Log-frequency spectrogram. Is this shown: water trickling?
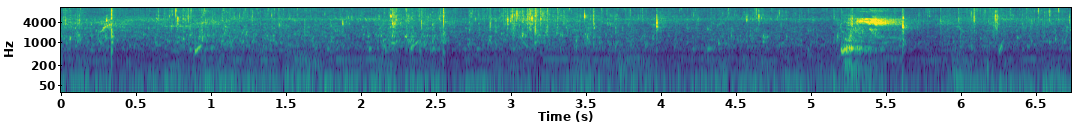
yes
